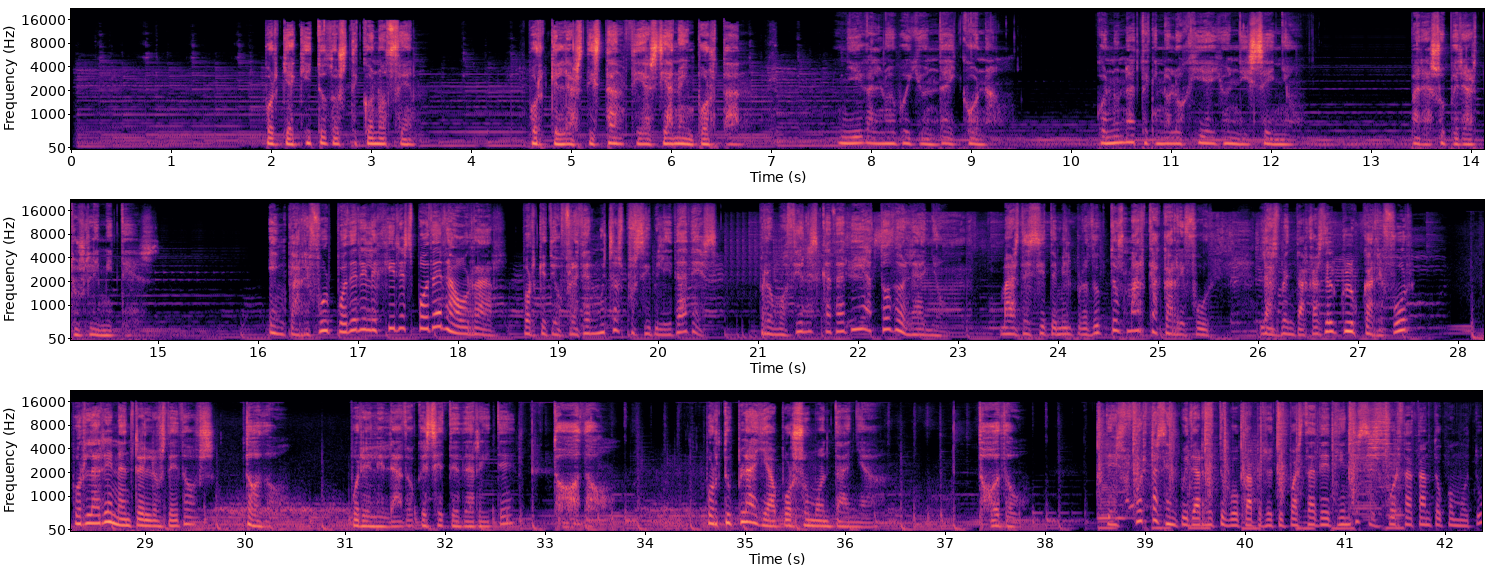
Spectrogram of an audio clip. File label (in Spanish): PUBLICIDAD, mujeres 35 a 50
